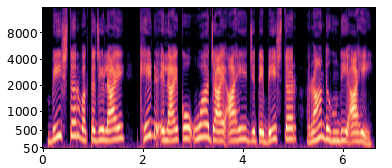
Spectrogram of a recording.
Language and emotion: Sindhi, neutral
